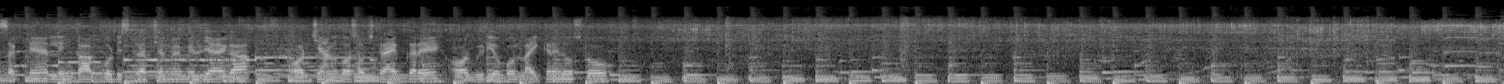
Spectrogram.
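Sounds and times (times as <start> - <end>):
toy trains rattling and whirring: 0.0 - 15.0.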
